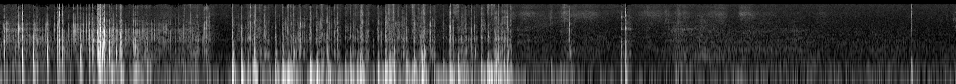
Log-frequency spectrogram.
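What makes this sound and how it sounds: Long painted fingernails scratch and tap the bristles and solid wooden handle and back of a small wooden paddle hairbrush held close to the microphone. Dense, crackly scratching and quick taps fill the first five seconds, then the sound drops to a quiet rustle broken by a few sharp, isolated taps.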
